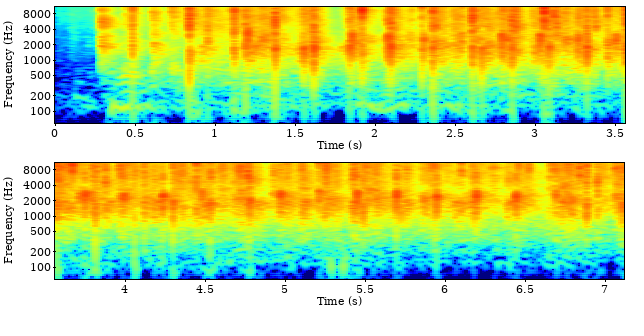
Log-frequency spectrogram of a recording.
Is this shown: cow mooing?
no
